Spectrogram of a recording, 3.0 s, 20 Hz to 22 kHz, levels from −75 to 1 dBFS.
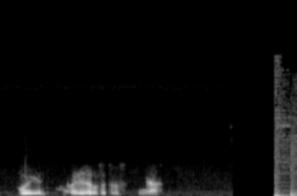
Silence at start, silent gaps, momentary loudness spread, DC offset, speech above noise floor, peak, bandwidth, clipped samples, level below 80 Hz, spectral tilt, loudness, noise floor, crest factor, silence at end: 0.2 s; none; 14 LU; under 0.1%; 35 dB; -2 dBFS; 14.5 kHz; under 0.1%; -38 dBFS; -6 dB/octave; -19 LUFS; -55 dBFS; 18 dB; 0 s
